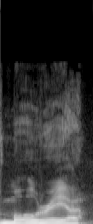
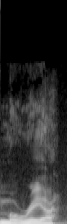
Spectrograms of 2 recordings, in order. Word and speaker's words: Mo'orea: And this one's going to be for the island of Moorea. And I had to look at how to pronounce that. I keep wanting to say Moorea, but it's Moorea if you say it correctly, and I'll probably say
